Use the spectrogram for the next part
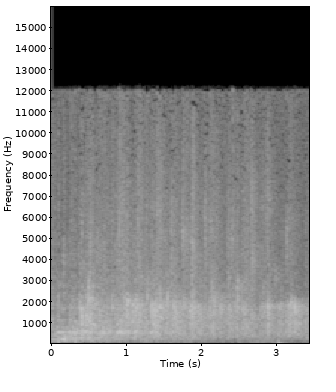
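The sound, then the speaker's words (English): A crowd applauds steadily, a dense wash of many hands clapping at an even loudness throughout with no voices standing out, sustained from start to finish. “special round of applause”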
